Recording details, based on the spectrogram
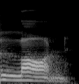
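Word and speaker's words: ln: your log key and it is called The Lawn Key okay pronounced lawn not in okay I think it's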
